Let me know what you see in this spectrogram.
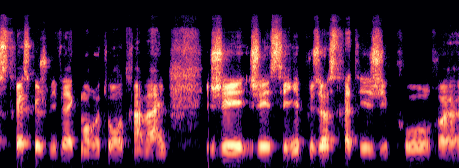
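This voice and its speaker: With no echo at all, this man's voice sounds close and dry. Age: 50s. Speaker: leukemia patient sharing experience. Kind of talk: interview testimony. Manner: halting, many hesitations.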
